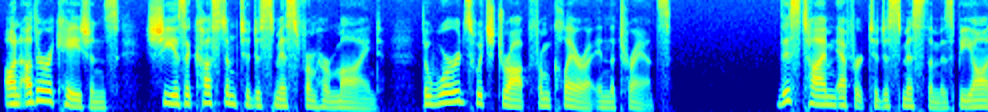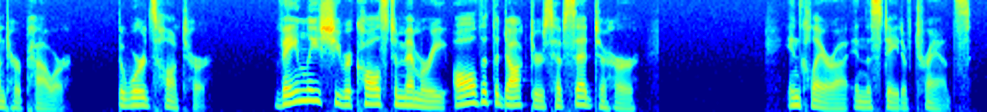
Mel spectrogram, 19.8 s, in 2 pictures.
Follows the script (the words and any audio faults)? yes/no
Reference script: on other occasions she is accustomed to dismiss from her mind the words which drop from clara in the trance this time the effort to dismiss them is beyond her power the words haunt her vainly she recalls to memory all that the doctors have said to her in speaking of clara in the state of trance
no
